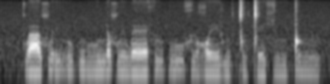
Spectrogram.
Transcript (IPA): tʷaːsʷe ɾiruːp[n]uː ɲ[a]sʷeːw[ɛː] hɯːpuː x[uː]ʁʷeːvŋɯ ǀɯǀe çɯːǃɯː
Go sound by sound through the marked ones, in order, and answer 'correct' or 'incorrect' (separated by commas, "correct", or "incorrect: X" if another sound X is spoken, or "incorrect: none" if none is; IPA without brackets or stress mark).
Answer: incorrect: ŋ, correct, correct, incorrect: ɯː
